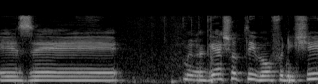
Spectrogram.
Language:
Hebrew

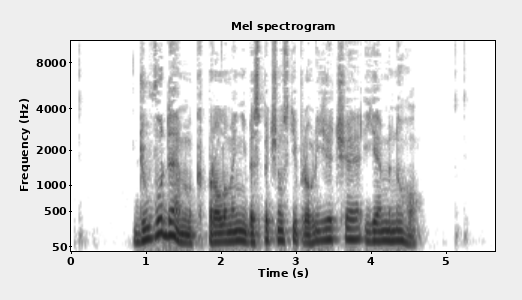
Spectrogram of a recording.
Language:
Czech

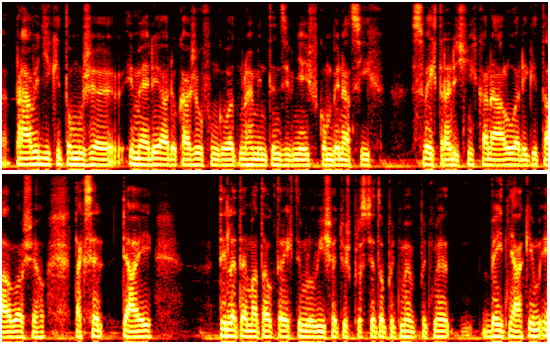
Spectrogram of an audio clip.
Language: Czech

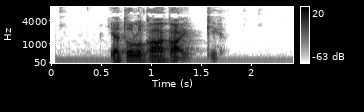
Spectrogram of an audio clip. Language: Finnish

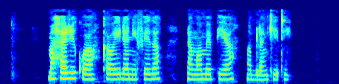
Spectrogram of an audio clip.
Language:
Swahili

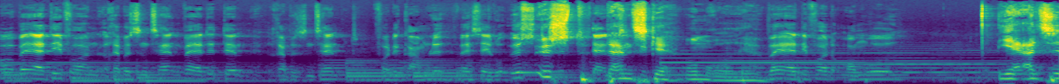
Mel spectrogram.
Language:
Danish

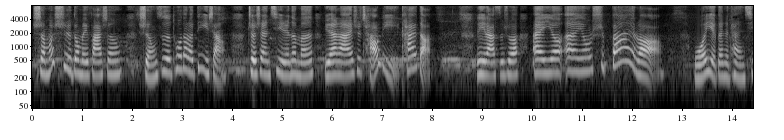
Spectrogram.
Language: Chinese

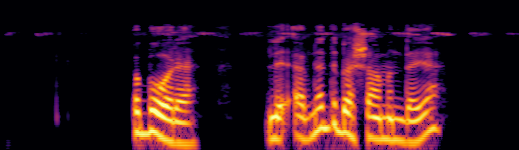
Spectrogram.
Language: Kurdish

